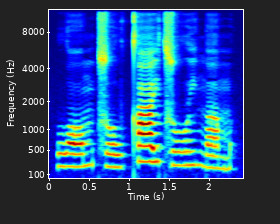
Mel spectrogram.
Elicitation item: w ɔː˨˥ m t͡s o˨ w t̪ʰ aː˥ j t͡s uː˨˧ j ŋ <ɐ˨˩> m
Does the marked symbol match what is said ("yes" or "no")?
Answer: yes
